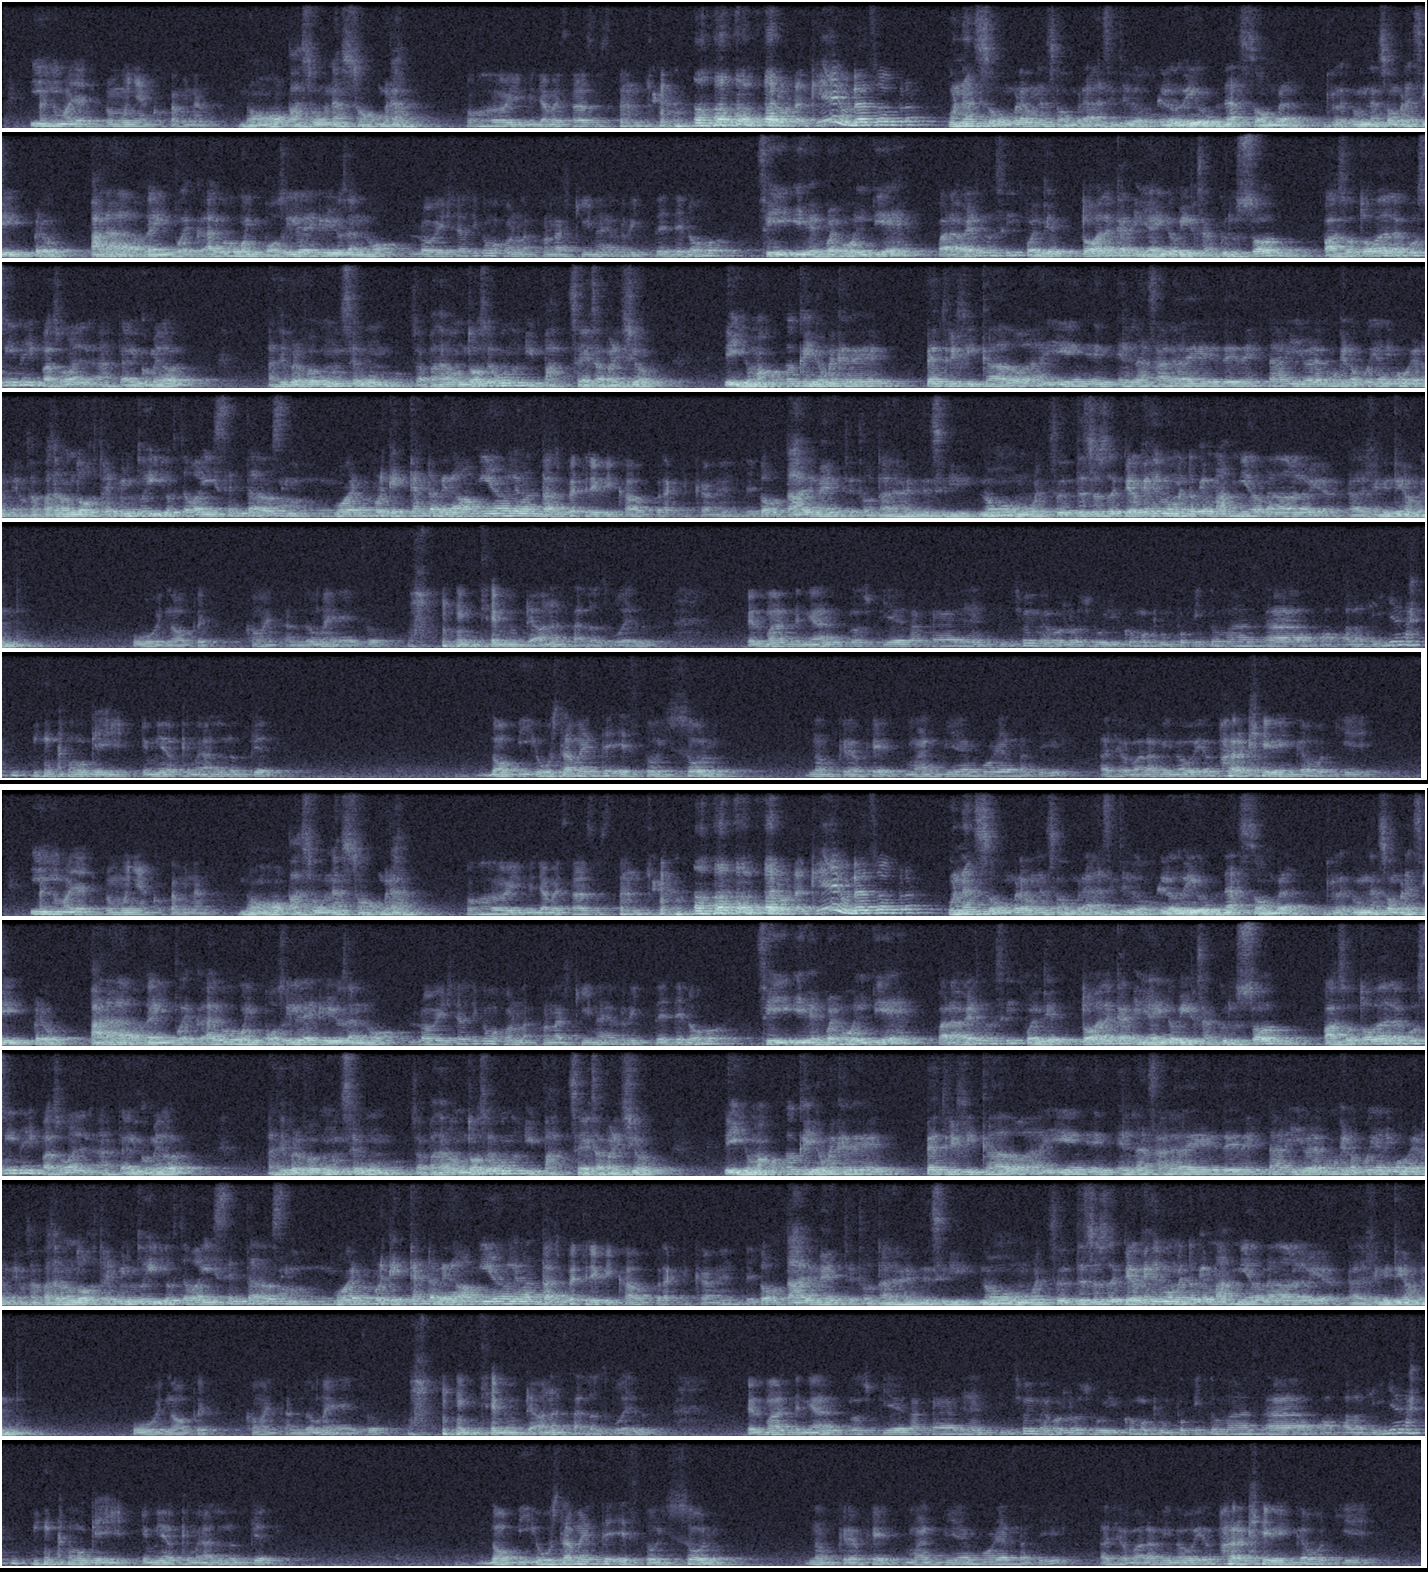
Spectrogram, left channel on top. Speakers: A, on the right (about 60°); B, on the right (about 45°).
A: Y
B: bueno, vaya, así fue un muñeco caminando.
A: no, pasó una sombra.
B: Ay, me- ya me estaba asustando. <laughs>
A: <laughs>
B: Pero, pero una- ¿qué? ¿Una sombra?
A: Una sombra, una sombra, así te
B: No.
A: lo, te lo digo, una sombra, re- una sombra así, pero parada, o sea, impo- es algo como imposible de describir, o sea, no,
B: L- ¿Lo viste así como con la, con la esquina del, ri- de- del ojo?
A: sí,
B: Eh,
A: y después volteé para verlo así, volteé toda la cara y ahí lo vi, o sea, cruzó, pasó toda la cocina y pasó al, hasta el comedor, así, pero fue como un segundo, o sea, pasaron dos segundos y pa, se desapareció. Y yo me
B: mm.
A: acuerdo que yo me quedé petrificado ahí en, en, en la sala de, de, de estar y yo era como que no podía ni moverme. O sea, pasaron dos, tres minutos y yo estaba ahí sentado sin
B: Ay.
A: moverme porque es que hasta me daba miedo levantarme.
B: Estás petrificado prácticamente.
A: Totalmente, totalmente, sí. No, mu- eso, eso es- creo que es el momento que más miedo me ha dado en la vida, o sea, definitivamente.
B: Uy, no, pues comentándome eso, <laughs> se me enfriaban hasta los huesos. Es más, tenía
A: Sí.
B: los pies acá en el piso y mejor los subí como que un poquito más a, a, a la silla, <laughs> como que qué miedo que me jalen los pies. No, y justamente estoy solo. No, creo que más bien voy a salir a llamar a mi novia <laughs> para que venga porque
